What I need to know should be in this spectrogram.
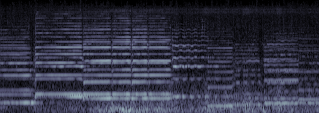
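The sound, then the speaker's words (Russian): Heavy rain pours down in a dense, steady hiss that fills the whole stretch, with sustained, wavering musical tones sounding over the downpour. “Дождь по-прежнему лил, как из ведра.”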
